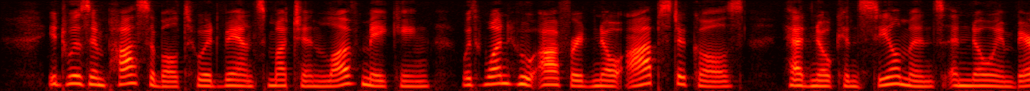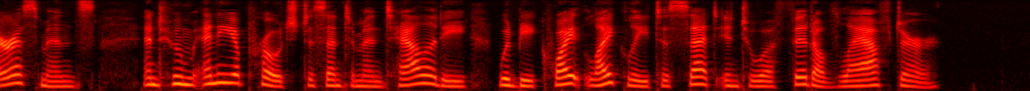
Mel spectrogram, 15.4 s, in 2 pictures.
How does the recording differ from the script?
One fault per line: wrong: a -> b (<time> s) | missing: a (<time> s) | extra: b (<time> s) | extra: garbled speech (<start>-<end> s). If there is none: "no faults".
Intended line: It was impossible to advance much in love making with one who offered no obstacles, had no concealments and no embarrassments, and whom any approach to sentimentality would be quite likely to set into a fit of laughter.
no faults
